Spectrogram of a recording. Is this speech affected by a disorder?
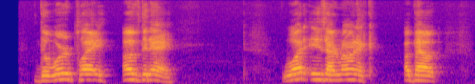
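Yes: spastic cerebral palsy; from spinal meningitis at birth, born two months premature, primarily affects legs; moderate balance and coordination impact, stiff, tight, involuntary muscle movements, uses crutches.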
